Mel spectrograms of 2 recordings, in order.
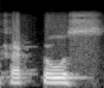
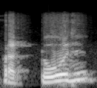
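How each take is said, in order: First: The word ends with an 's' sound. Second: The word ends with a 'z' sound. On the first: "या फिर" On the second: "चाहे जा भी लिख सकते हैं"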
